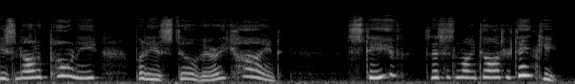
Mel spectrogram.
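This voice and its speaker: A put-on character voice, high and squeaky, speaks in a gentle tone at a moderate pace. Long, frequent pauses break up the delivery. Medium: read story. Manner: gentle, easily startled.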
